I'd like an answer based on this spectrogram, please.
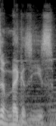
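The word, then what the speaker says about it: Omega-Xis: Am I pronouncing that right? Or is it Zeiss? Omega Omegas. Omega Ziz. I'm going to say Omega Ziz. The name's Omegas, but humans get it all wrong, so just call me Mega.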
